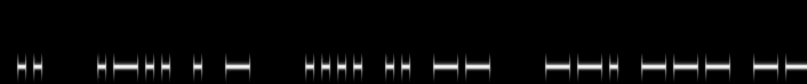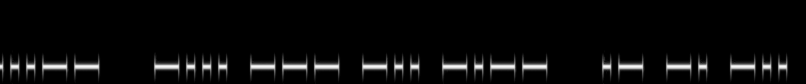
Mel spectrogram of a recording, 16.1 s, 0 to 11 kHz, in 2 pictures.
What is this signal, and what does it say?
Morse code, heard as a keyed tone, about 15 wpm, 700 Hz. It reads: I LET HIM GO, BODY AND
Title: Sentences from Top 1000 Words - Review Part 2 - 15wpm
